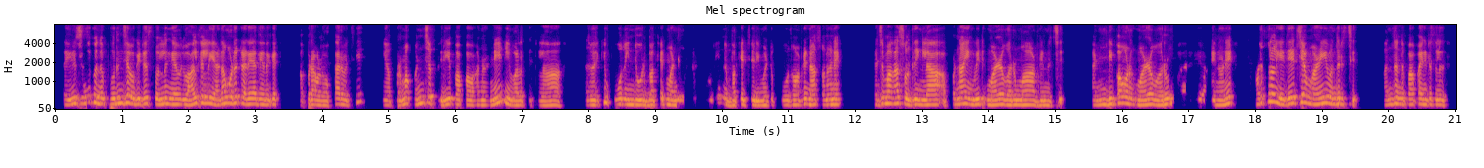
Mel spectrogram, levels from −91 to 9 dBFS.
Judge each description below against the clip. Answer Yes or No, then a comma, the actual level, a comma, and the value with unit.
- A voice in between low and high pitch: Yes, medium, 180 Hz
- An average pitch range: Yes, average, 3.4 semitones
